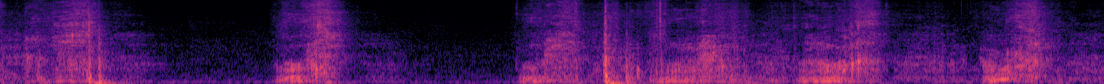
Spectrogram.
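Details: Guri, a black Labrador Retriever, plays with an older dog six years its senior, a Weimaraner. Short gruff barks and growly huffs come in separate bursts, with a brief quiet gap midway, then a quicker run of rough vocal bursts.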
